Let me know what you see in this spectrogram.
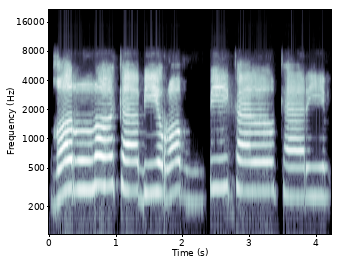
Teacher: Rabb itu huruf ba yang tasdid. Suaranya tidak terputus.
